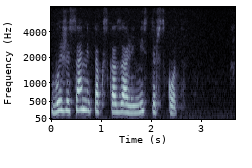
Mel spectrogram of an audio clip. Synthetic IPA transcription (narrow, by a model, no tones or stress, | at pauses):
vɨʐɨsamʲɪt̪akskazalʲɪmʲisʲt̪ʲərskot̪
